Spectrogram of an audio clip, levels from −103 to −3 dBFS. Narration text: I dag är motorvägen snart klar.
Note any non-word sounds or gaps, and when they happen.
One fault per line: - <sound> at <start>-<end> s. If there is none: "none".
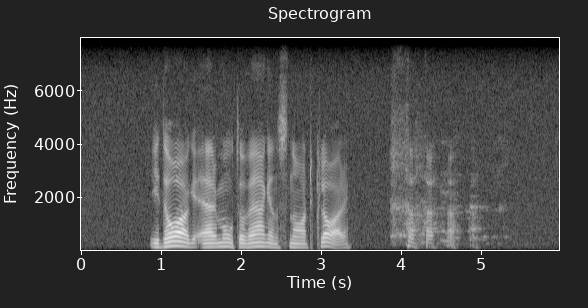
- laugh at 3.9-5.4 s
